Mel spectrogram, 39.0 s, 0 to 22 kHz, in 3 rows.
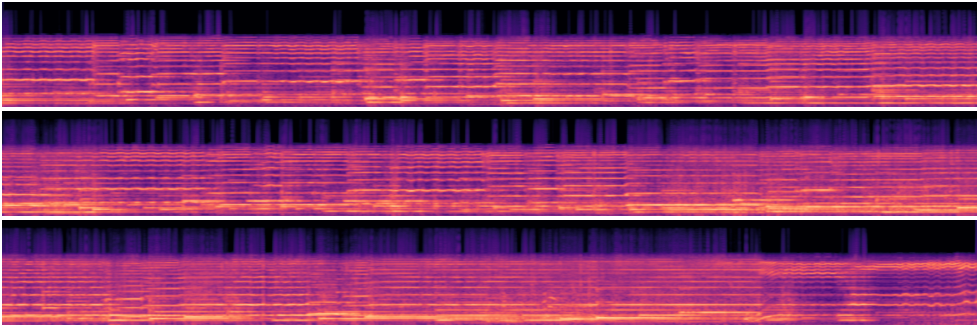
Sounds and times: Violin, fiddle: 0.0s - 39.0s.

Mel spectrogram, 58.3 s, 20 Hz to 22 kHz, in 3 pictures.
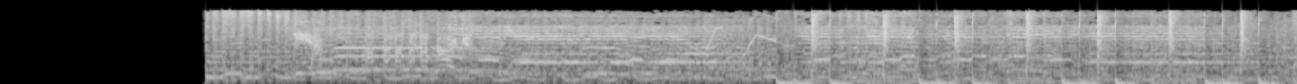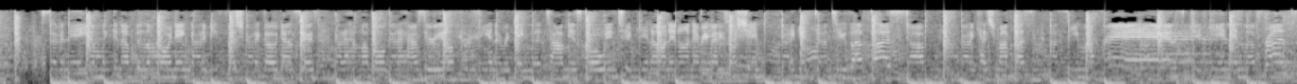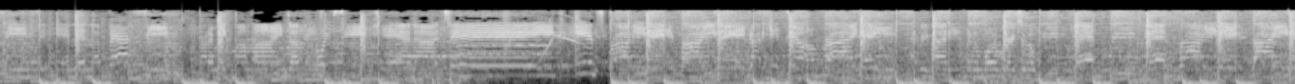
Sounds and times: Music: 3.1s - 58.3s.

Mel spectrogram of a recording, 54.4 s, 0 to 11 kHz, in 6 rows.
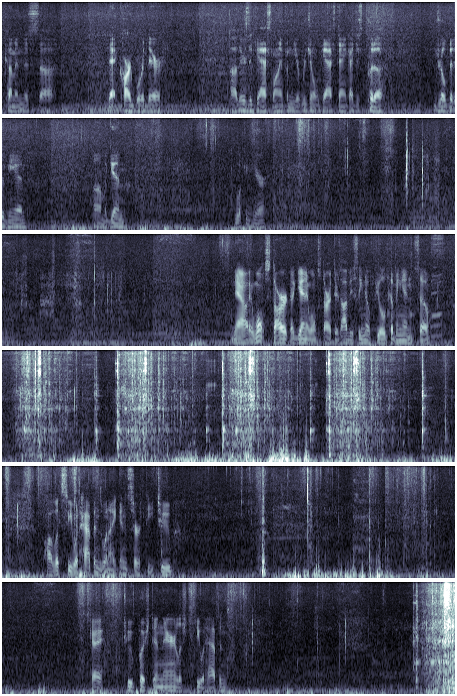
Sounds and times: Speech: 0.0s - 1.1s, 2.1s - 3.2s, 4.6s - 7.7s, 8.6s - 9.6s, 10.9s - 11.6s, 13.7s - 14.4s, 22.6s - 27.0s, 37.0s - 39.8s, 47.0s - 50.0s
Lawn mower: 1.1s - 5.6s, 14.4s - 18.8s, 19.4s - 22.7s, 26.2s - 35.8s, 53.4s - 54.3s.

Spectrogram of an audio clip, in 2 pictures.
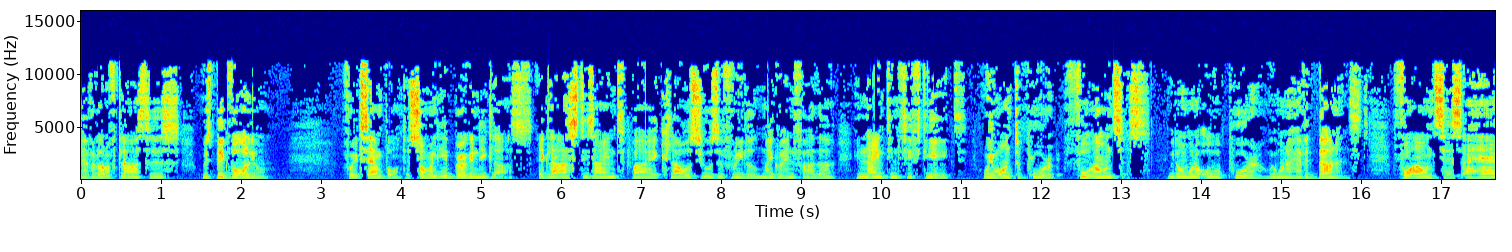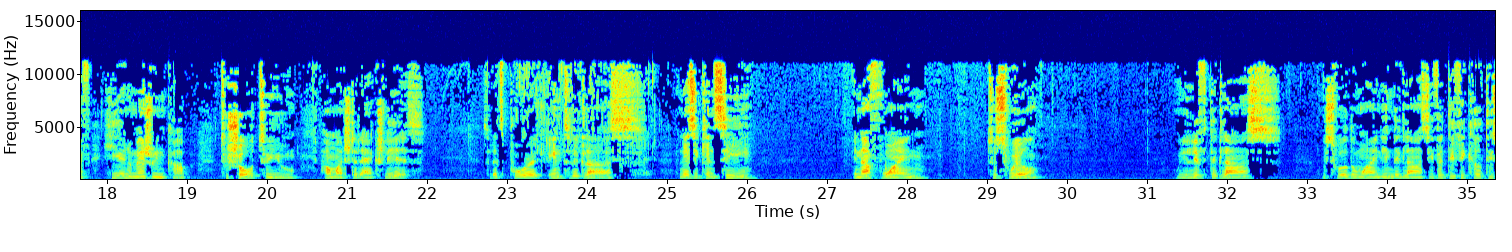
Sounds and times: Speech: 0.0s - 2.4s, 3.3s - 22.0s, 22.7s - 26.2s, 27.3s - 28.4s, 29.0s - 29.8s, 31.4s - 35.3s.

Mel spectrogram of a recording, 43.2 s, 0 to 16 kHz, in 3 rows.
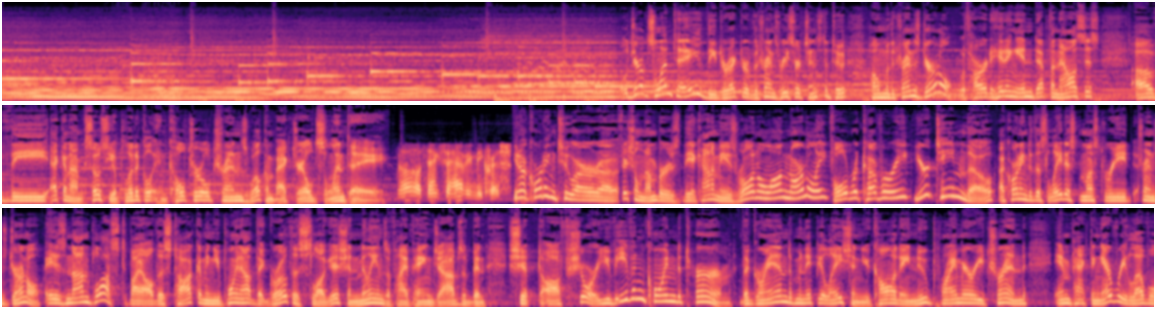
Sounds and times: Speech: 7.8s - 43.2s.

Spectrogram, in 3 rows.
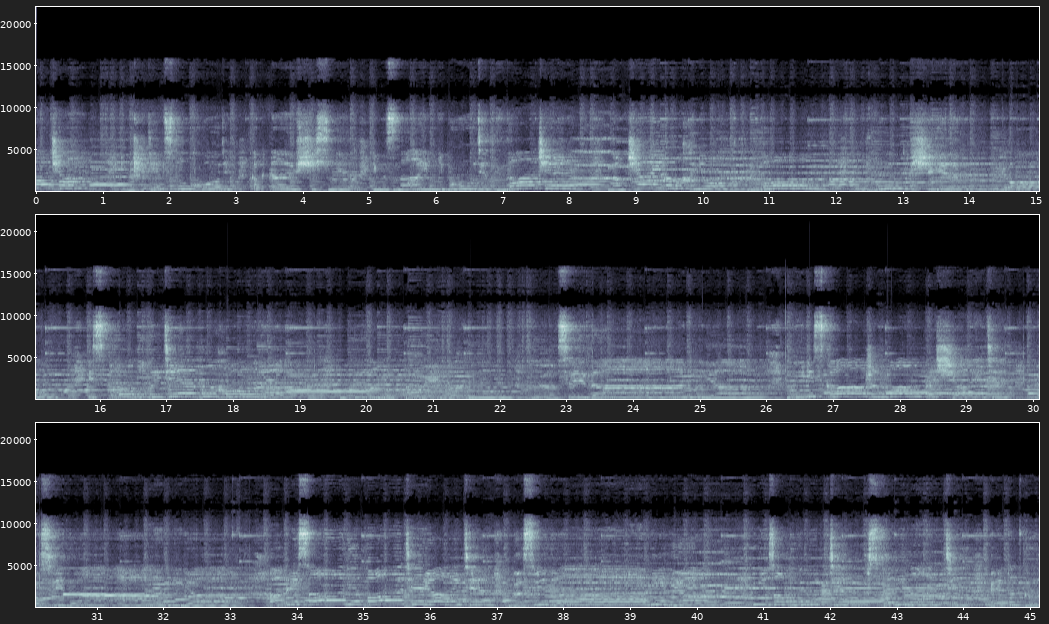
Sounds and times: Music: 0.0s - 45.1s.

